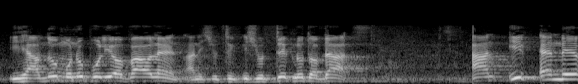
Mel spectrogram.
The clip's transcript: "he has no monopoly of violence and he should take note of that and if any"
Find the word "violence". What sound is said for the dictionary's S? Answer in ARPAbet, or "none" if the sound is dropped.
none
